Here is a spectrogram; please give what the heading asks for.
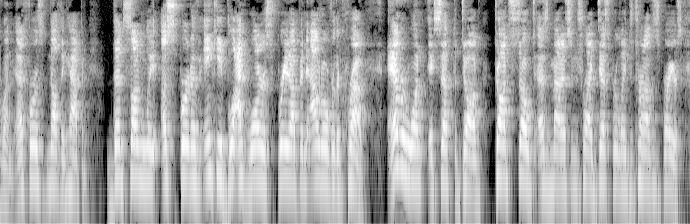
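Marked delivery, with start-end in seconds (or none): none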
